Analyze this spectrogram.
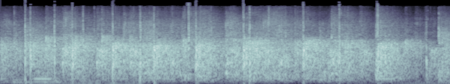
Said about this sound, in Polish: I od razu słychać, że dużo osób klaszcze.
